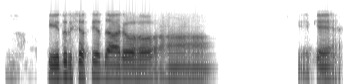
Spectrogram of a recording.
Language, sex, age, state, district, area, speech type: Sanskrit, male, 45-60, Kerala, Thrissur, urban, conversation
